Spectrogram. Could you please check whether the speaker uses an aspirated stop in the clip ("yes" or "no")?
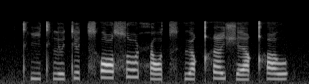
yes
